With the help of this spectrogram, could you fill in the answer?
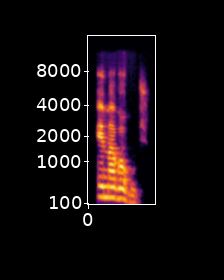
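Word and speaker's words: Haemagogus: mosquito del género hemago se escribe con h y aema gogus se escribe pero se pronuncia emagogus este también el más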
